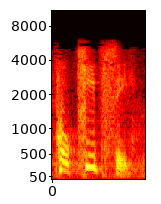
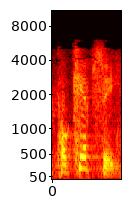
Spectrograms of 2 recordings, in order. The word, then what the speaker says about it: Poughkeepsie: at the sign and she said it says pokepc i said allison i know that's how it looks but they pronounce it around here poughkeepsie she said dad if they wanted to say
